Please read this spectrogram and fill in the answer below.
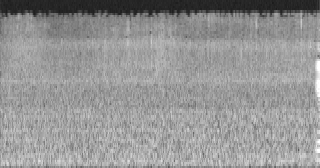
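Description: Torn bread pieces sizzling steadily in hot oil in a stainless steel skillet.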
